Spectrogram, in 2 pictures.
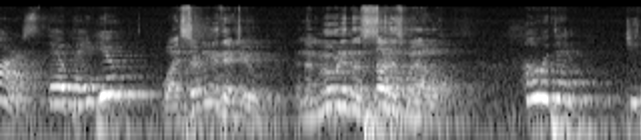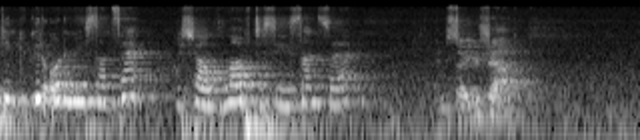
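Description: A young boy speaks in reply.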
